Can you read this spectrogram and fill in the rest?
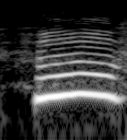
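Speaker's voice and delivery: loud open yawn; big yawn. Real, not acted. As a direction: yawn out loud, high and long. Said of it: "Sorry, yawning".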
